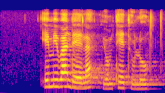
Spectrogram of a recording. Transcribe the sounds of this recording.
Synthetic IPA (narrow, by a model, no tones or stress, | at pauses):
imiɓandʱɛlajom̩tʰɛtʰɔlo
